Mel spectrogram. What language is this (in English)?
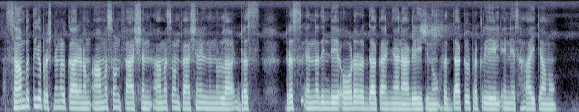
Malayalam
